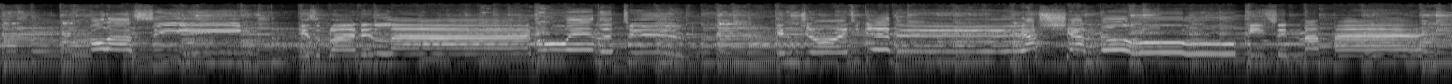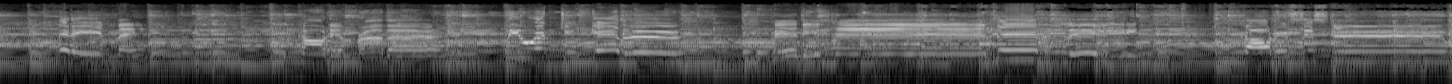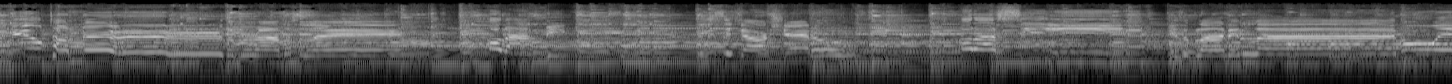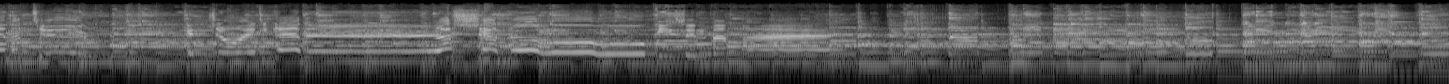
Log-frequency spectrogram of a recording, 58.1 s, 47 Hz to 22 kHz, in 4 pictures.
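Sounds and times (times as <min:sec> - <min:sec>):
acoustic guitar strumming: 0:00.0 - 0:58.0
man singing: 0:00.0 - 0:58.0.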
